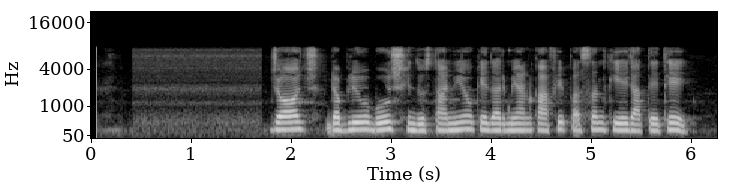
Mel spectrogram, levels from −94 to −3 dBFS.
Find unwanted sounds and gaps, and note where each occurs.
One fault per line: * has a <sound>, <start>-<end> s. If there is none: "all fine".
all fine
